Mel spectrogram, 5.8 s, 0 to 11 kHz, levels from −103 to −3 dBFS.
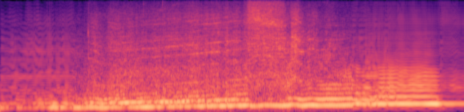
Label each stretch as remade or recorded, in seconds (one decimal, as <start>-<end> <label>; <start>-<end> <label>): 0.0-0.9 remade; 0.9-4.4 recorded; 4.4-5.8 remade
